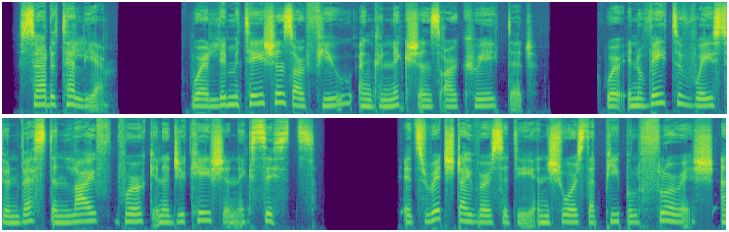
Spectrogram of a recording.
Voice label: se f scandinavian english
